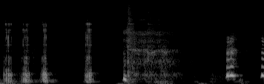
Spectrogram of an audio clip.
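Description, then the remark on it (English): A person imitates a pig with their voice: a quick run of short, throaty grunts, then a longer rasping snort and a couple more grunts, fairly loud with no talking. “It's one of my, like, weird little talents is I can make a pretty decent, like, pig sound.”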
